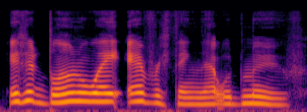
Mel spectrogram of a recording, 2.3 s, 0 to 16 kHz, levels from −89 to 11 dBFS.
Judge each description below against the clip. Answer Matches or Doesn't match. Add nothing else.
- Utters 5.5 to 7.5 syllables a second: Matches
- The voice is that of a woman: Matches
